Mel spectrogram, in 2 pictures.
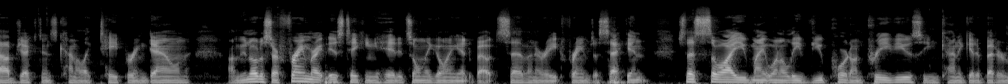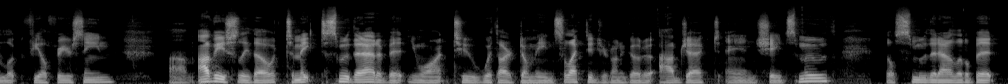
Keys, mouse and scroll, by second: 0.5 click, 2.7 click, 7.0 click, 9.2 middle click, 16.6 click, 19.1 scroll up 2, 19.7 middle click.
